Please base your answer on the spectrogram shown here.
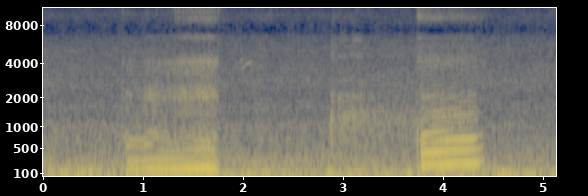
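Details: Louis, a rescued Russian Blue cat one month in his new home, breathes in his sleep with a slightly stuffy nose: two drawn-out nasal whistles, low then higher and rising, each followed by a soft airy hiss.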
